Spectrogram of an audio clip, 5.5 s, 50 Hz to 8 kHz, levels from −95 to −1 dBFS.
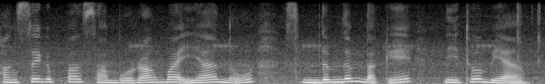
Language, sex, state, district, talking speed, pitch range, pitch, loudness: Garo, female, Meghalaya, South Garo Hills, 65 wpm, 215-265 Hz, 230 Hz, -15 LUFS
